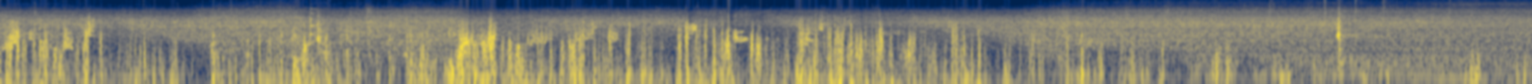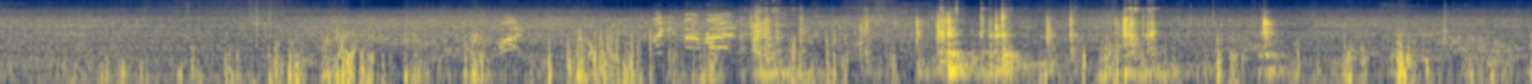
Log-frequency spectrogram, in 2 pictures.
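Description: Ford backhoe's diesel engine running steadily under gusty wind buffeting the microphone, the wind heaviest in the first ten seconds. Indistinct voices come in near the end.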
